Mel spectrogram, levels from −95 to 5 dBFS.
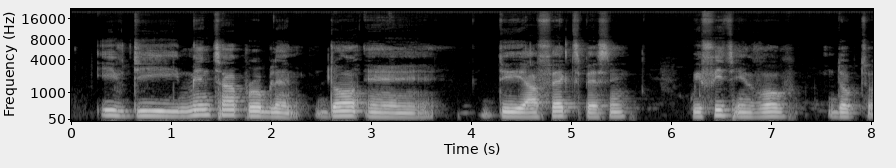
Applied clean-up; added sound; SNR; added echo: none; none; none; none.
